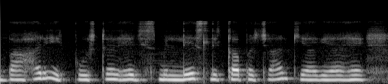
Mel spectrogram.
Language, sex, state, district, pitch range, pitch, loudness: Hindi, female, Jharkhand, Deoghar, 215-235 Hz, 225 Hz, -16 LUFS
